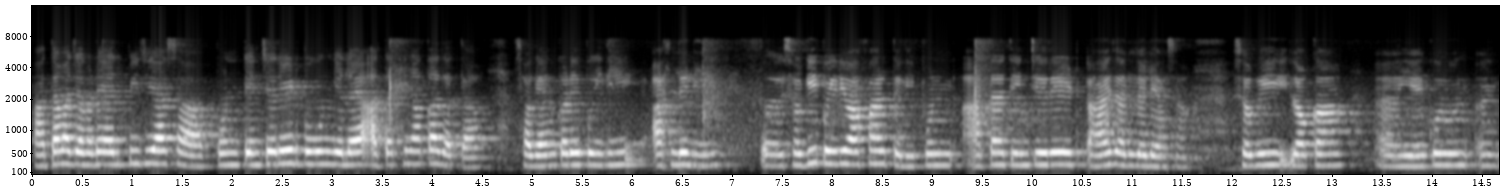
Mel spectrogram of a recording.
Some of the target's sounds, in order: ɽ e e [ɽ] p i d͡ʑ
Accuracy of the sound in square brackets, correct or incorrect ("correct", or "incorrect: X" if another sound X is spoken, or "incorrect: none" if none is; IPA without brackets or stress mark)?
incorrect: l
